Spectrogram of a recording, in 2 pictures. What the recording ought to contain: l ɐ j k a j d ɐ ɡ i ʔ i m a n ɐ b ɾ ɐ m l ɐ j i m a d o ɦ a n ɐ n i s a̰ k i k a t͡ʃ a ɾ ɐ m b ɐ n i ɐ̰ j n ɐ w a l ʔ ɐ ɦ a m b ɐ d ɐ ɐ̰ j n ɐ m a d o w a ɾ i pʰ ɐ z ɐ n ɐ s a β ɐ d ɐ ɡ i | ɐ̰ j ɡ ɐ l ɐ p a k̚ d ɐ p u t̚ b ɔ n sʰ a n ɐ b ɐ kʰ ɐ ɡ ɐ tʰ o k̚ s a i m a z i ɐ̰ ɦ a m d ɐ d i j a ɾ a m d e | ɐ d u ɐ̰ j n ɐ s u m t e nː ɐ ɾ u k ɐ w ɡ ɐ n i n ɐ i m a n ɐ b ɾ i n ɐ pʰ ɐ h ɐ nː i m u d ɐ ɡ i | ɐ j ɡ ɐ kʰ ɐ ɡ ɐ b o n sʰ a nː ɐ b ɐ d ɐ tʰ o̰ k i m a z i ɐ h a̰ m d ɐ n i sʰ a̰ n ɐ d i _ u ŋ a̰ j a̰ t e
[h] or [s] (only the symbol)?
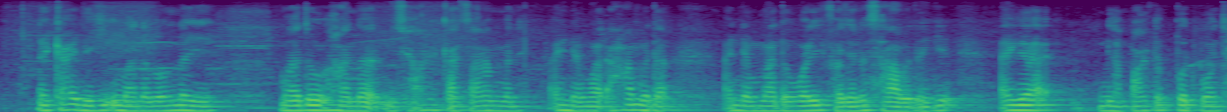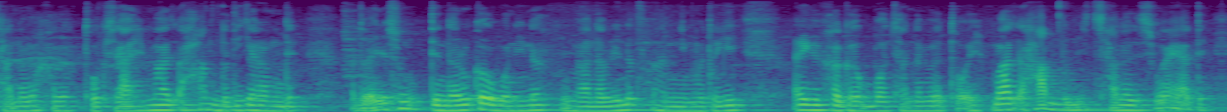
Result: s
